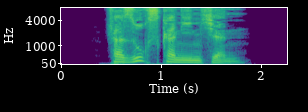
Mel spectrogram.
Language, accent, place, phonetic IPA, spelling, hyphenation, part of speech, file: German, Germany, Berlin, [fɛɐ̯ˈzuːχskaˌniːnçən], Versuchskaninchen, Ver‧suchs‧ka‧nin‧chen, noun, De-Versuchskaninchen.ogg
- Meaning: guinea pig (volunteer for an experiment)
